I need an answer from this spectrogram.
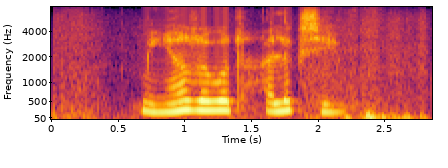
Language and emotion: Russian, neutral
